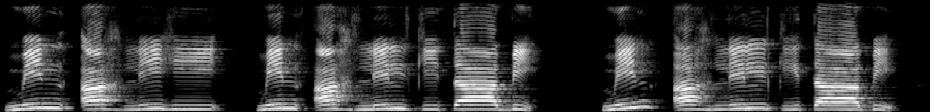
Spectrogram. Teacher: نون ساکن ہے اور اس کے بعد حمزہ، یہاں پر اظہار کا قاعدہ، نون کی آواز کو صرف اور صرف ظاہر کرنا ہے، یہاں پر دیر نہیں لگانا ہے، صرف نون کی آواز کو ظاہر کرتے ہوئے پڑھ کر نکل جانا ہے۔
